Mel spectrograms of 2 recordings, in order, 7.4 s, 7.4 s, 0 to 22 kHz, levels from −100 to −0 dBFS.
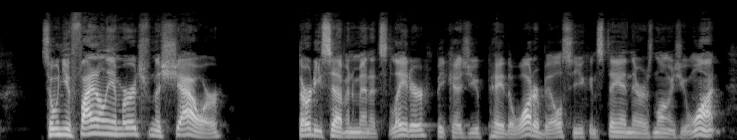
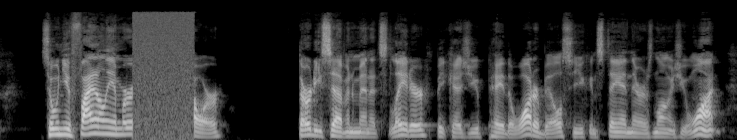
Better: first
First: none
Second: audio cutting out; filled with static; at 1.5 s for 0.5 s

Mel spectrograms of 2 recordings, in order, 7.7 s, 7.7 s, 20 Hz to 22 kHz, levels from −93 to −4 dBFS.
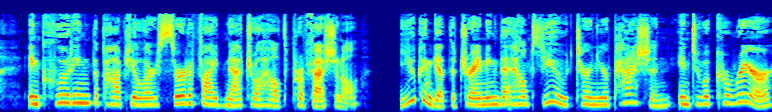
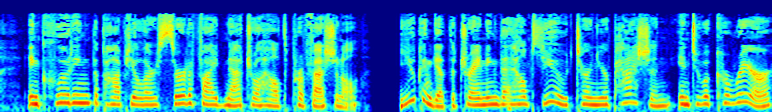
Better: second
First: thin; somewhat; fading below 300 Hz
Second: none

